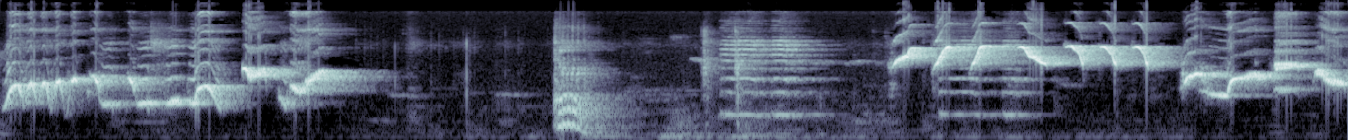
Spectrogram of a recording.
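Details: White-rumped shama kept caged for song contests in Indonesia: fluid whistled phrases, a pause with a harsh low squawk and rustling, then a high, fast trilling run and swooping notes.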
